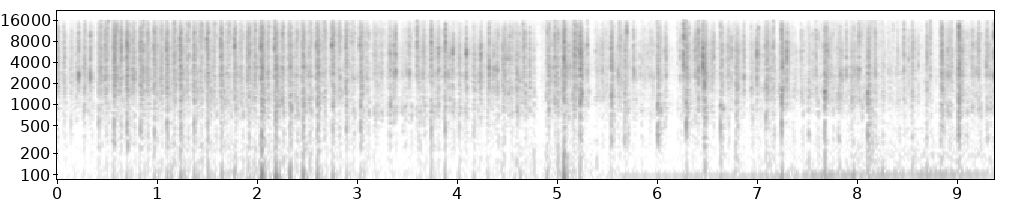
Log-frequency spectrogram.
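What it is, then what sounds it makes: Cardboard candy box tapped. A small hollow printed cardboard Bertie Botts beans candy box, held in one hand, is tapped rapidly with the fingertips and nails of the other hand. The result is a dense, irregular stream of short, dry clicks and taps over a steady low hum.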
